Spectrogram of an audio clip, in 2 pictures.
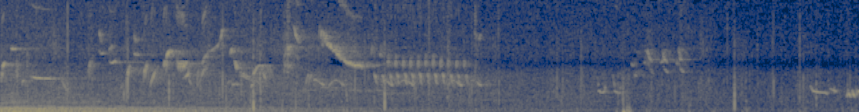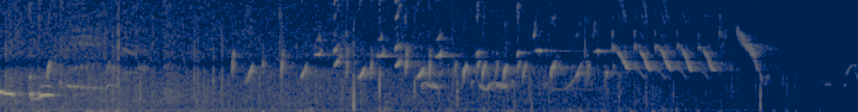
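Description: The beat fades out over the first few seconds, leaving faint birdsong ambience in the track's outro: many short chirps, whistled glides and trills. There is a soft thump about five seconds in.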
